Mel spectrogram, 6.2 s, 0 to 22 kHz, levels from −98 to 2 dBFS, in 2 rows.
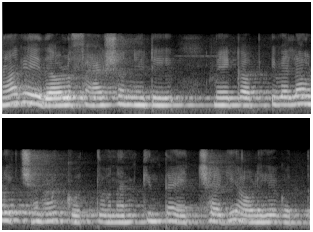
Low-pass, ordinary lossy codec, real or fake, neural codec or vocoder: none; none; real; none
